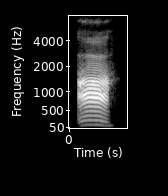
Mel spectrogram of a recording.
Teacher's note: tu lengua está debajo sí está abajo y obviamente en el nivel central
